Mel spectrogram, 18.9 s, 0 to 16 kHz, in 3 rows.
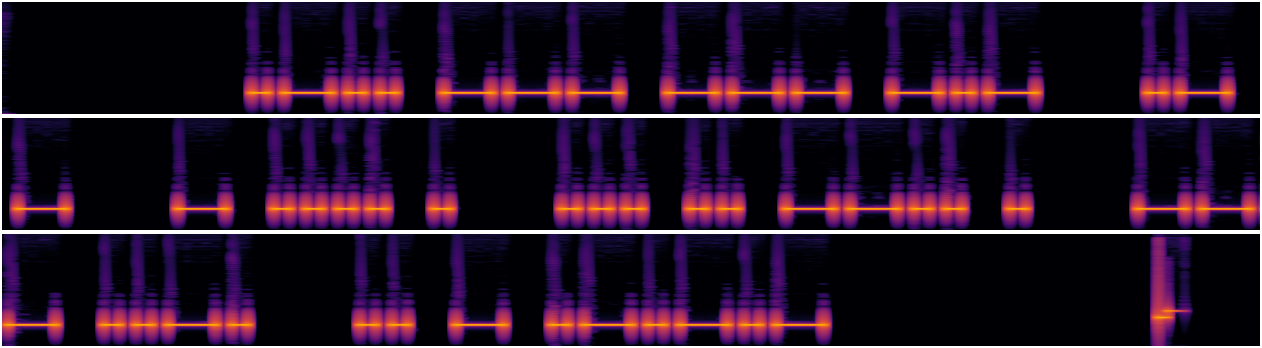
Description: Morse code, heard as a keyed tone, about 15 wpm, 700 Hz. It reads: LOOK AT THE SIZE OF IT.
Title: Sentences from Top 1000 Words - Review Part 2 - 15wpm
